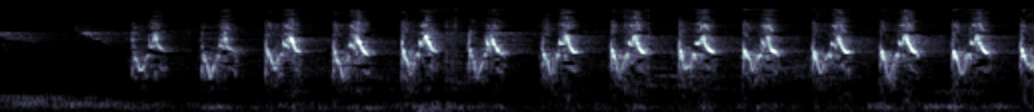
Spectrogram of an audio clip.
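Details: Calling female bar-winged prinia used to draw out a male: a long, even run of about fifteen high, sharp chirping notes, roughly four each second, loud and clean with a faint whine behind.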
